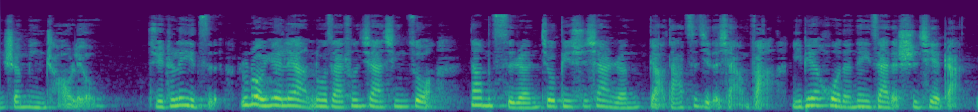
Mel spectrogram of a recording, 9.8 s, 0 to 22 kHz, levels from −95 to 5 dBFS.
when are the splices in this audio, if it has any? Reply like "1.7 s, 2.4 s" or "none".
1.3 s, 2.3 s, 7.9 s

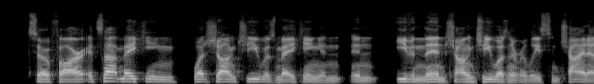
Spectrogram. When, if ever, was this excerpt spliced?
1.9 s

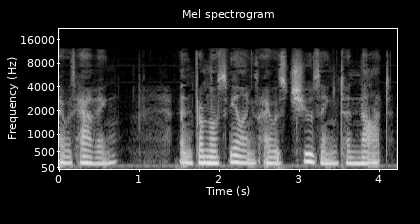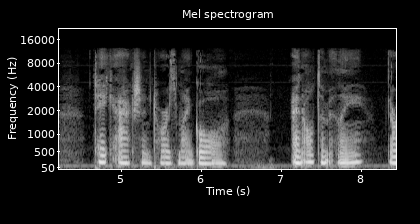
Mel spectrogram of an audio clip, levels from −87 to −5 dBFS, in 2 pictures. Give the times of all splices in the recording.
none

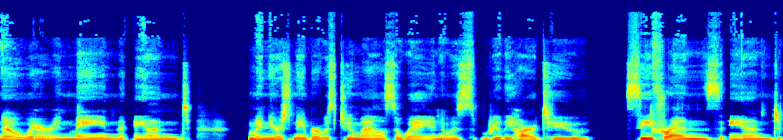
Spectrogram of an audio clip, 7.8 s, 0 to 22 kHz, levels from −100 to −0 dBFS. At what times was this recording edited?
none

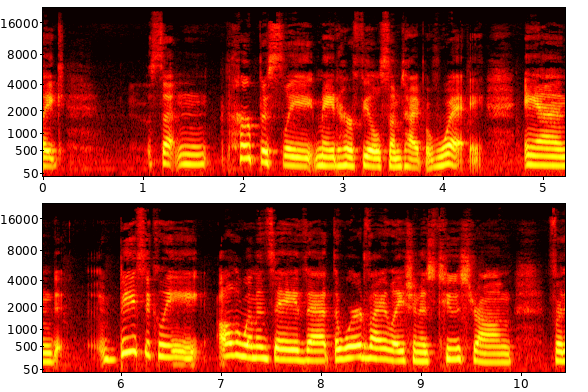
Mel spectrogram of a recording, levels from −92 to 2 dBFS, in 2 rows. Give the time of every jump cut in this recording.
none

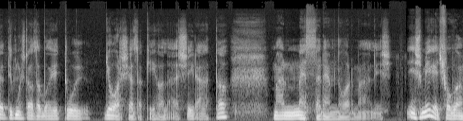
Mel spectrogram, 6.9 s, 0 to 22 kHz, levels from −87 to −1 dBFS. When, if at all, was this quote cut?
none

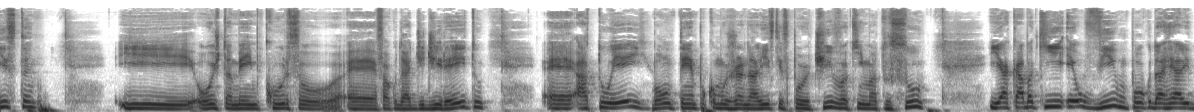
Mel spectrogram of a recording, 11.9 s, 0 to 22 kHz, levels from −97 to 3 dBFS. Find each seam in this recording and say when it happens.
6.5 s, 8.8 s

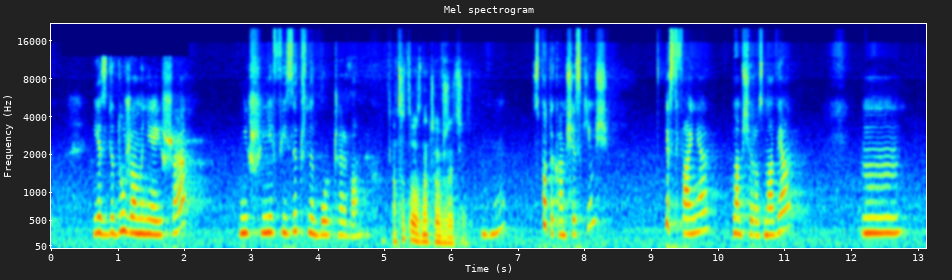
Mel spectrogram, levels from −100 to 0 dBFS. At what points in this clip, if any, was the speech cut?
10.2 s

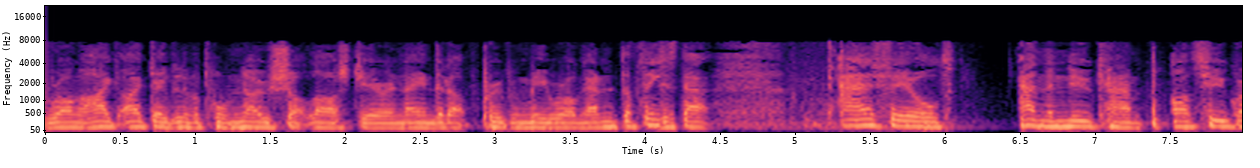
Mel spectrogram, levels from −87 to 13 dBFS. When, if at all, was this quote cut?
4.1 s

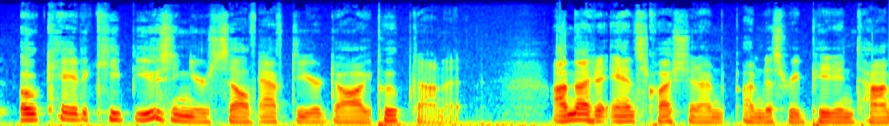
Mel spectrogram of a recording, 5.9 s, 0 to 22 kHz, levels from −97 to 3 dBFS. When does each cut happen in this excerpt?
1.7 s, 2.5 s, 4.0 s, 4.3 s, 4.8 s

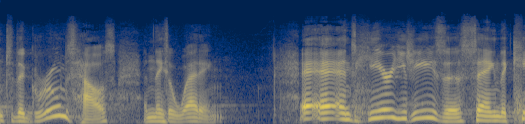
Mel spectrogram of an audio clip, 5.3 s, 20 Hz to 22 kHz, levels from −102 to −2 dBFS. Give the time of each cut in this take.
1.7 s, 3.5 s, 4.1 s

